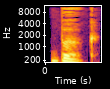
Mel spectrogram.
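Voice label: "book", English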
